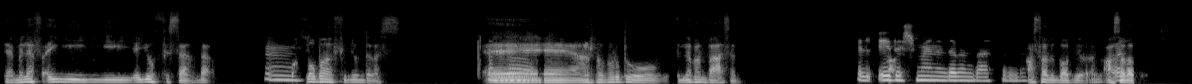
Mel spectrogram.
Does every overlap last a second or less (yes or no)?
yes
